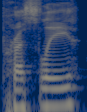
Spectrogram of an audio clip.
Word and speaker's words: Preslie: We're with Preslie and Raeleigh, right?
